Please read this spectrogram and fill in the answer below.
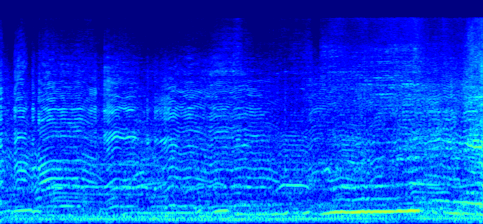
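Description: Small youth dirt bike engines revving up and easing off as they ride the motocross track, several overlapping. One engine rises and holds a louder, higher rev about five seconds in.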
